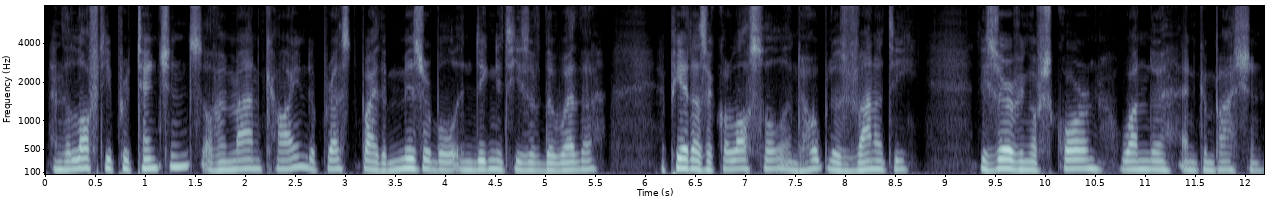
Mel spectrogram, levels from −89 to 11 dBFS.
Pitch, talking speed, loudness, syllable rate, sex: 145 Hz, 140 wpm, -18 LUFS, 5.1 syllables/s, male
